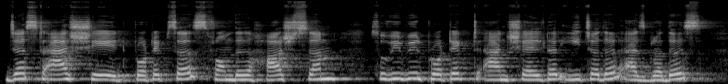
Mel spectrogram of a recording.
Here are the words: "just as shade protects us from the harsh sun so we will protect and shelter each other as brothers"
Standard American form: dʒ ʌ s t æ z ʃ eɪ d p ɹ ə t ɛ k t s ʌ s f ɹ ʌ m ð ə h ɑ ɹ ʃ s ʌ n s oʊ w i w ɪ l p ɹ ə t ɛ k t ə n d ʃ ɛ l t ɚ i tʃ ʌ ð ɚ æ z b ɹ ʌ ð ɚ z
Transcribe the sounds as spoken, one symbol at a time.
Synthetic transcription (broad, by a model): dʒ ʌ s t æ z ʃ eɪ d p ɹ ə t ɛ k t s ʌ s f ɹ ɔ m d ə h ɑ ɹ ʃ s ʌ n s oʊ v i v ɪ l p ɹ ə t ɛ k t ə n d ʃ ɛ l t ɚ i tʃ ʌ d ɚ æ z b ɹ ʌ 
